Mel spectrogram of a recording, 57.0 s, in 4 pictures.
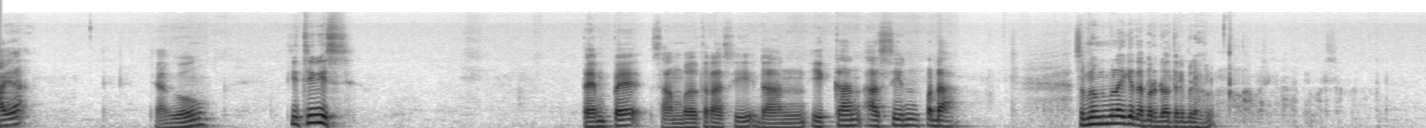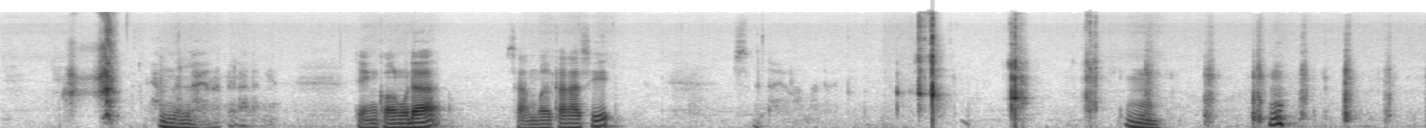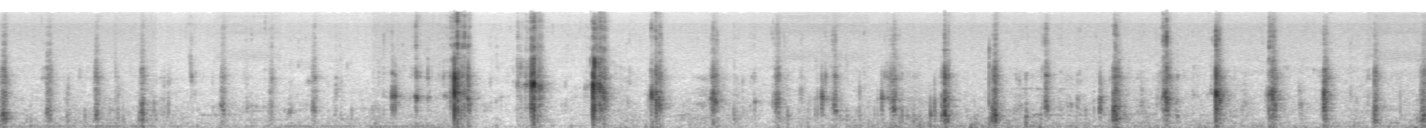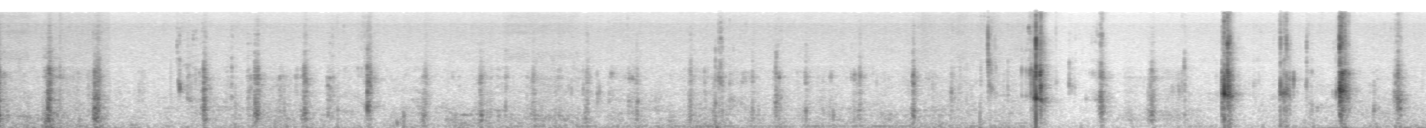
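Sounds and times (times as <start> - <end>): crisp crunching and chewing: 23.2 - 43.9, 44.5 - 57.0.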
